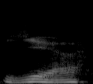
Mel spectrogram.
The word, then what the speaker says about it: Е: For example, the letter E. It looks like a letter E, right? But in Russian, it's yeah.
